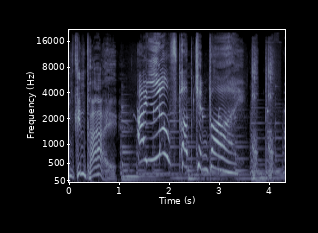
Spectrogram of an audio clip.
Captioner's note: snorts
